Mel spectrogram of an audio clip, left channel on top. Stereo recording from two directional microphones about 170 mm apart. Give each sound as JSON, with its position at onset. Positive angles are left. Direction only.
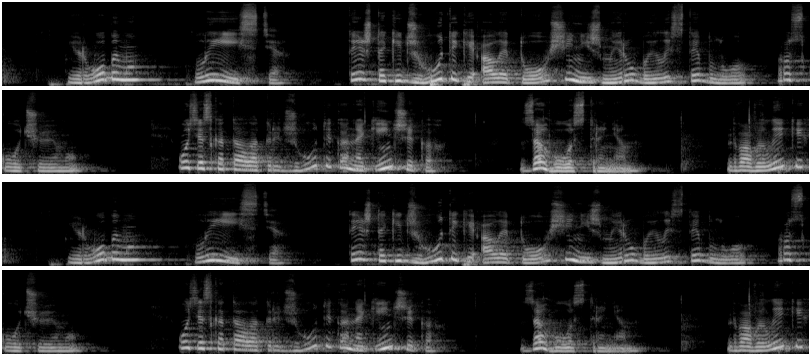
{"t": 0.6, "sound": "a woman's voice", "side_deg": 25}
{"t": 9.6, "sound": "a woman's voice", "side_deg": 20}
{"t": 14.8, "sound": "a sound", "side_deg": 15}
{"t": 15.6, "sound": "a woman's voice", "side_deg": 15}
